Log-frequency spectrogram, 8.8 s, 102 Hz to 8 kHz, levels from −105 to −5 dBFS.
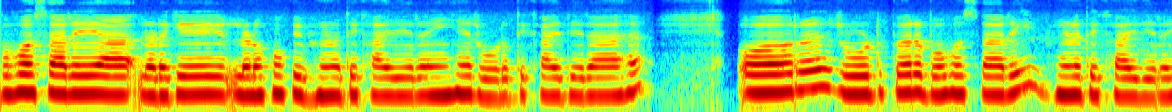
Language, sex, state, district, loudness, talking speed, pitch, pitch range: Hindi, female, Chhattisgarh, Bastar, -15 LUFS, 170 wpm, 205 Hz, 200-215 Hz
